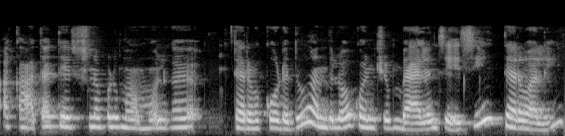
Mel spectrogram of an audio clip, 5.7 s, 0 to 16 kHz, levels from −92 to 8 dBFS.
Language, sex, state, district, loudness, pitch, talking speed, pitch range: Telugu, female, Telangana, Nalgonda, -14 LUFS, 240 Hz, 105 wpm, 215-260 Hz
